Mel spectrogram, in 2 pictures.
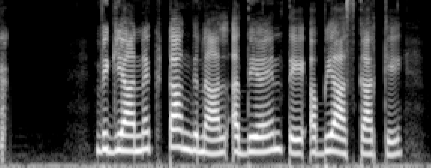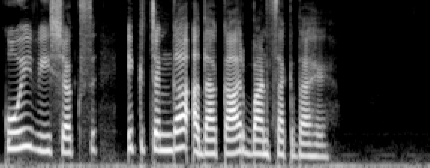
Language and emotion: Punjabi, neutral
